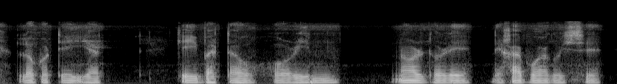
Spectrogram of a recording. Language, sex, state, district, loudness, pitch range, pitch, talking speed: Assamese, male, Assam, Kamrup Metropolitan, -21 LUFS, 85-90 Hz, 85 Hz, 80 wpm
